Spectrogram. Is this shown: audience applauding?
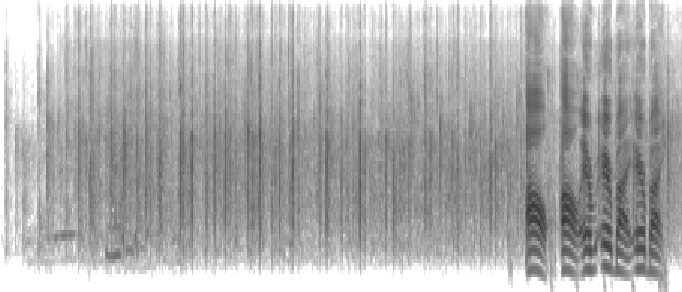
yes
